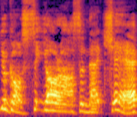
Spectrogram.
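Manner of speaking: put-on working-class British accent. Imitating a big British actor's movie lines: lower class British accent. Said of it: "a lower class British".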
